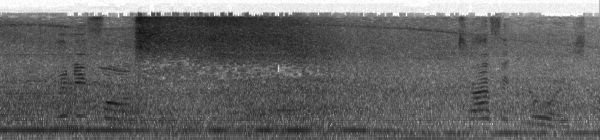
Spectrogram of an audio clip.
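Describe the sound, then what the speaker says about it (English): Steady road traffic rumble outdoors at a political press event, with a continuous low engine drone and passing vehicles, plus a faint hiss and brief squeal-like tones over the top. "Traffic noise."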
